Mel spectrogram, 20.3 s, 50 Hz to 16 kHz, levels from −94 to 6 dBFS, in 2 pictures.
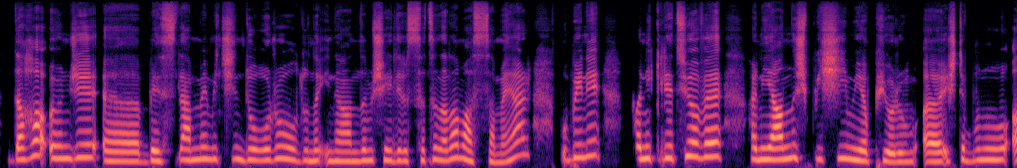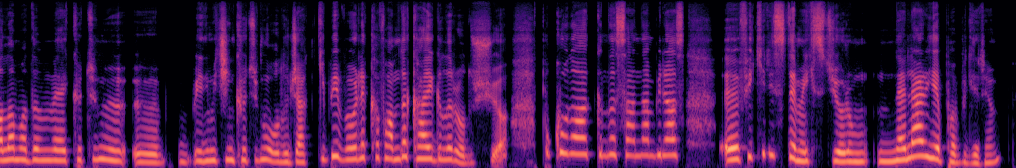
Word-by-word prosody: daha 250 +7 +4
önce, 265 +1 0
ııı, 200 -2 +1
beslenmem 235 +4 +1
için 245 0 -3
doğru 230 +3 0
olduğuna 220 -4 -1
inandığım 205 +1 -1
şeyleri 215 -2 -1
satın 235 +2 -4
alamazsam 220 -6 0
eğer 300 - -1 0.3
bu - - -8
beni 295 +3 0 0.4
panikletiyor 265 +4 +1
ve, 300 +1 +5 0.3
hani, 245 -1 +3
"Yanlış 245 +3 +5
bir 245 - -6
şey 265 +3 +1
mi 240 -2 +4
yapıyorum, 195 -2 0
aaa, 195 0 +5
işte, 210 +1 -3
bunu 235 +1 +1
alamadım 230 0 +1
ve 220 -1 +1
kötü 235 +2 -8
mü, 230 -4 0
ü 180 -1 0 0.2
benim 205 +3 -3
için 230 +2 -2
kötü 230 0 -7
mü 245 - -2
olacak?" 185 -2 -2
gibi 255 +3 -1
böyle 250 +4 0
kafamda 270 0 -1
kaygılar 255 -3 +1
oluşuyor. 170 -4 -4 0.4
Bu - - -7
konu 375 -1 -1
hakkında 350 -1 -1
senden 330 0 -4
biraz, 335 -1 -1 0.4
eee, 245 +1 +8
fikir 305 +8 -6
istemek 270 - +1
istiyorum. 195 -2 +1
N 200 0 +1
neler 280 +8 +5
yapabilirim? 180 - -1
235 Hz, 155 wpm, -22 LUFS, 210-265 Hz, 0.4 s, eee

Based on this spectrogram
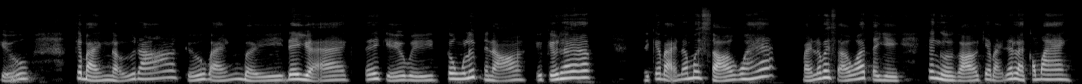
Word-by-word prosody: Kiểu, 240 +11 -3 0.4
cái 280 - +2
bạn 190 +2 +1
nữ 185 +5 -3
đó, 270 +5 -2
kiểu, 210 +6 -1
bản 205 +6 -3
bị 185 +1 -1
đe 235 +2 +5
dọa 205 -2 +1 0.2
cái, 245 +4 +2
kiểu, 195 +1 -1
bị 195 0 -1
tung 260 -1 +4
clip 320 +5 +3
này 210 - -3
nọ, 185 +4 -2
kiểu 210 - -4
kiểu 220 +2 +5
thế 285 +3 +6
á. 315 +1 +4 0.5
Thì 185 - -7
cái 255 - -3
bạn 205 - -1
đó 250 - 0
mới 300 +2 +3
sợ 180 - +1
quá 305 +11 +1 0.3
bạn 180 +3 -2
đó 265 - +2
mới 315 0 +5
sợ 180 -9 -3
quá 260 +7 +3
tại 205 -7 -3
vì 180 -2 -1 0.3
cái 305 -2 +2
người 210 -6 +4
gọi 180 +1 0
cho 230 +3 -3
bạn 180 0 -6
đó 250 - +2
là 245 -4 +3
công 215 +2 -4
an, 230 -1 +1
215 Hz, 245 wpm, -23 LUFS, 190-255 Hz, 0.5 s, thế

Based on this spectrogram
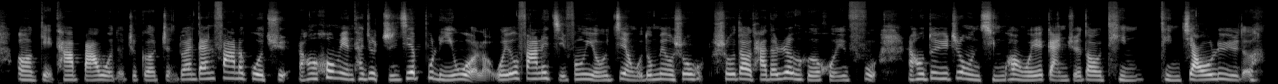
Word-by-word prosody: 呃， 210 -1 +1
给 - - -6
他 215 0 +3
把 200 -1 +4
我 205 -2 -2
的 - - -15
这 205 - -8
个 195 -1 -4
诊 200 +1 -7
断 235 +1 -3
单 260 +2 +2
发 285 0 +3
了 270 -1 -1
过 240 -3 +2
去， 425 - -3
然 - - -5
后 255 0 +1
后 315 +3 +3
面 255 -5 0
他 255 +1 -4
就 265 - 0
直 210 -2 +1
接 280 +6 +5
不 290 +2 -7
理 220 -5 -3
我 235 0 +2
了， - - -7
我 220 - 0
又 255 +4 +5
发 265 -1 +5
了 275 +1 0
几 200 -7 +1
封 235 +2 -4
邮 200 -2 -2
件， 215 +2 0
我 - - -8
都 220 +1 -3
没 245 - -4
有 230 -2 -1
收 245 +3 -1
收 245 -1 0
到 245 -1 +5
他 225 0 +1
的 235 - -1
任 260 -1 +2
何 200 -3 -3
回 195 +1 -8
复。 420 - -6 0.3
然 - - -3
后 250 - +1
对 275 +2 -3
于 265 - -1
这 285 +4 -1
种 235 -6 -2
情 200 0 +2
况， 235 -1 0
我 195 - -1
也 210 +2 +1
感 195 -3 +1
觉 195 - -5
到 205 0 0
挺 200 +1 -6 0.2
挺 195 -4 -7
焦 210 +3 +6
虑 235 -3 -3
的。 200 0 -7
230 Hz, 310 characters per minute, -23 LUFS, 205-255 Hz, 0.3 s, 焦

